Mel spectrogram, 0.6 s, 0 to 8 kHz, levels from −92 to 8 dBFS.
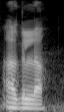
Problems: none marked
